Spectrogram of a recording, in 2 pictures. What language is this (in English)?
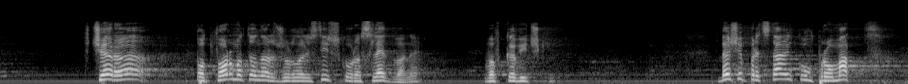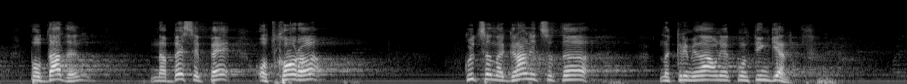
Bulgarian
